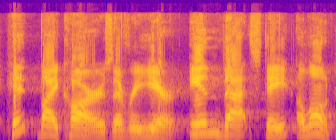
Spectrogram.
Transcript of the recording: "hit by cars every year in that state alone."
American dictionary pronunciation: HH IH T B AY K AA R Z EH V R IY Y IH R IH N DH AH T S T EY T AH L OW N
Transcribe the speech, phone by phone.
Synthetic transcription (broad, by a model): HH IH T B AY K AA R Z EH V R IY Y IH R IH N DH AH T S T EY T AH L OW N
